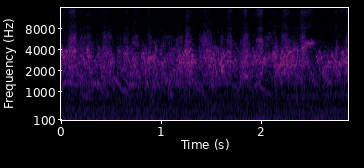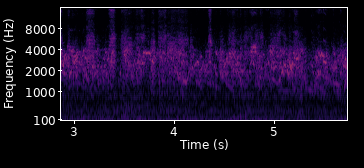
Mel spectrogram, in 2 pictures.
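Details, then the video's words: Many budgerigars in an aviary produce a constant bright twittering, thin rising and falling squeaks and chirps layered over each other in a lively, unbroken chorus. "One Day Parakeet's Sounds Budgies Love Birds HD Sounds No 1"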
